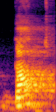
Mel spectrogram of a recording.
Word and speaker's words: dat: immer wie Sch und es heißt nicht das und was sondern dat und wat.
